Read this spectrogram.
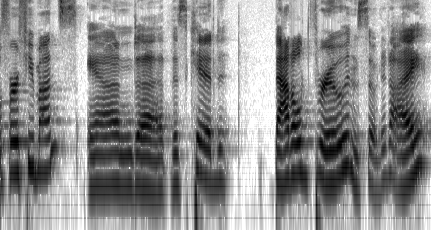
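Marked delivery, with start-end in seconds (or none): none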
